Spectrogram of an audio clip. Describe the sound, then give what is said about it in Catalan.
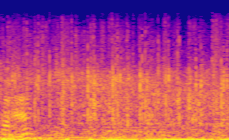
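Audience applause for a contestant during a game segment, a steady dense patter of clapping that lasts briefly, with voices over it. “Un aplaudiment”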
